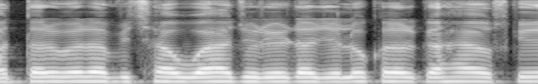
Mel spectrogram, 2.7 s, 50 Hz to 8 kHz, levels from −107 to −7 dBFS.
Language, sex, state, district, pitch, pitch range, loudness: Hindi, male, Delhi, New Delhi, 155 Hz, 150-155 Hz, -14 LUFS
